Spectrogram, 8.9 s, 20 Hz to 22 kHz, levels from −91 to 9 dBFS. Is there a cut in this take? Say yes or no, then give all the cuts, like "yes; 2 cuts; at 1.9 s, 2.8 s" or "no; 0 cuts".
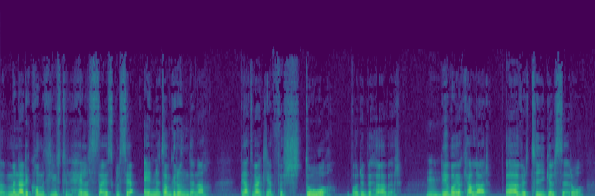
no; 0 cuts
